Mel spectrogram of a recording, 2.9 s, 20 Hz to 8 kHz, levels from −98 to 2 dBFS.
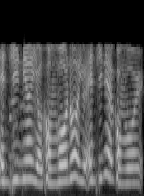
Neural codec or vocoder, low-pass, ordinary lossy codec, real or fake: none; 7.2 kHz; AAC, 16 kbps; real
